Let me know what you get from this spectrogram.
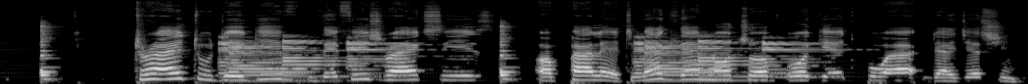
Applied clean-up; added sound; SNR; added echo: classical method spectral subtraction.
